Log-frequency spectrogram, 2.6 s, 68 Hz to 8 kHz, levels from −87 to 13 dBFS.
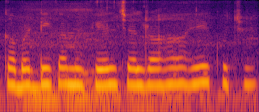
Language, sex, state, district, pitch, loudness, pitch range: Hindi, female, Himachal Pradesh, Shimla, 220 Hz, -13 LUFS, 215-225 Hz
